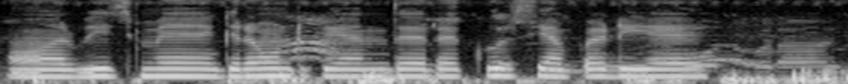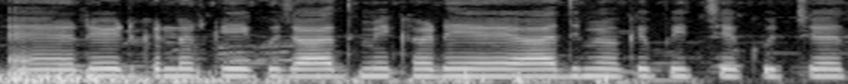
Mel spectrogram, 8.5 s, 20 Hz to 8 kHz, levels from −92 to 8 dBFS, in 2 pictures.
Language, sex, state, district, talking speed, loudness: Hindi, female, Rajasthan, Bikaner, 155 wpm, -16 LUFS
